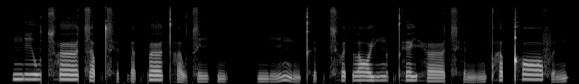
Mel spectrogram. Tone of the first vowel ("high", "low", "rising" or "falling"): high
